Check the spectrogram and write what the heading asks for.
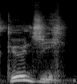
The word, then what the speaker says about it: Gungi: How's it pronounced? Mac's going to be so mad at me. It's Gungi.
